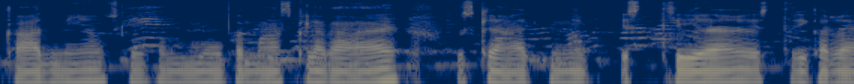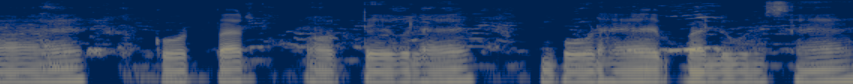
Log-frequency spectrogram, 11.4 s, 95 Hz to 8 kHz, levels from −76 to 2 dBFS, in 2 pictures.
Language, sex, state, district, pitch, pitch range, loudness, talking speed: Hindi, male, Uttar Pradesh, Budaun, 95 Hz, 95-100 Hz, -36 LUFS, 160 wpm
